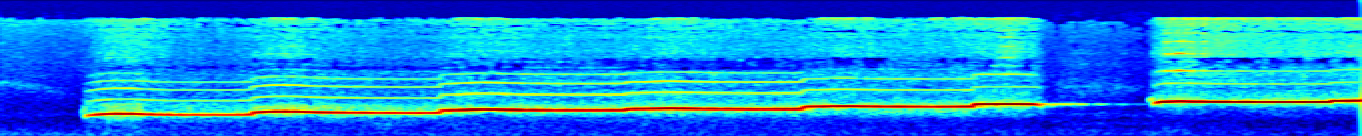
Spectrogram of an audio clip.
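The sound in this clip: A beginner plays an ocarina, holding a series of clear whistling notes that climb step by step in pitch. A short break comes before the final, highest note.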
